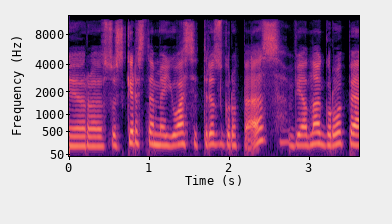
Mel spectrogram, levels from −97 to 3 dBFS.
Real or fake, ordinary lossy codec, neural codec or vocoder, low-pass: real; AAC, 48 kbps; none; 10.8 kHz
